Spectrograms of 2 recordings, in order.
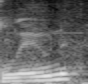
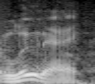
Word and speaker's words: Luna: I mean I never really thought of it the other way of it being pronounced loon.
